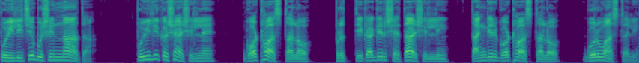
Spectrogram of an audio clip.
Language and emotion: Goan Konkani, neutral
